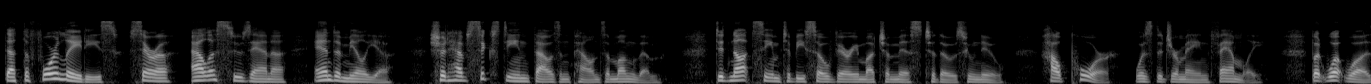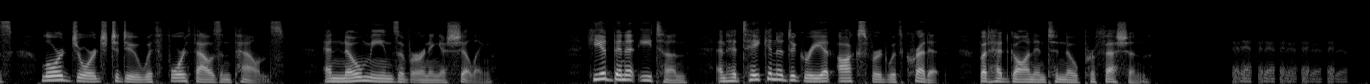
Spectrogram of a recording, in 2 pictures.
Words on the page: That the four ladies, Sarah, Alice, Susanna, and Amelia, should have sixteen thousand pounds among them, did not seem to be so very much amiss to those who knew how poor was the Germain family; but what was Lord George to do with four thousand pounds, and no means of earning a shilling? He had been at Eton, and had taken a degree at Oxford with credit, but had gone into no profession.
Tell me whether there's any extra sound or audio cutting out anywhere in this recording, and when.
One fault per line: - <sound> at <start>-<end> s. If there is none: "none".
- laugh at 26.0-27.2 s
